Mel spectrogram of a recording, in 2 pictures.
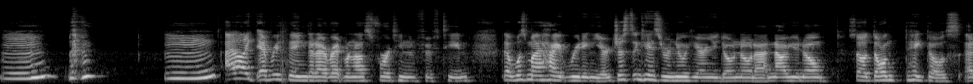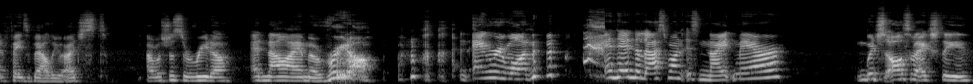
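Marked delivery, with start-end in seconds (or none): none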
